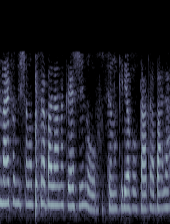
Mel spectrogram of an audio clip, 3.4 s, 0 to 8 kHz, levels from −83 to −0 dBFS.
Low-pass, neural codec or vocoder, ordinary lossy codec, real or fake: 7.2 kHz; vocoder, 22.05 kHz, 80 mel bands, HiFi-GAN; AAC, 16 kbps; fake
